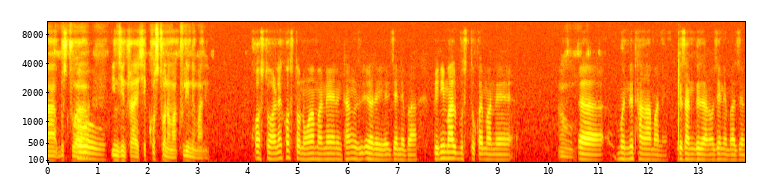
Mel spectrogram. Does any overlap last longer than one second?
No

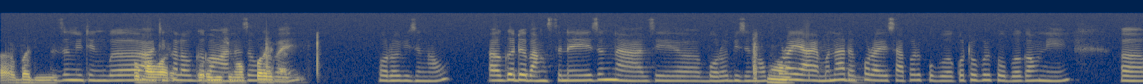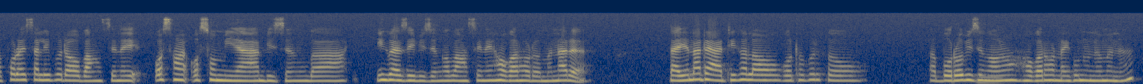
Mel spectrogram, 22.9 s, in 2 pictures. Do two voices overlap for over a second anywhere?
Yes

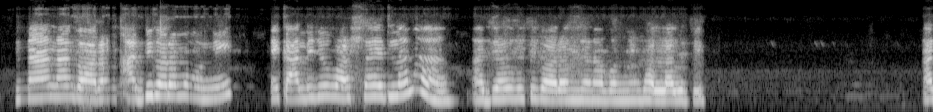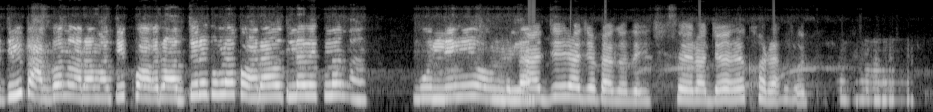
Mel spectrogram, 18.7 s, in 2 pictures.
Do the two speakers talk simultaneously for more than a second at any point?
No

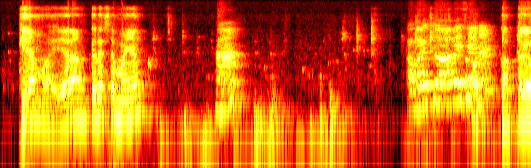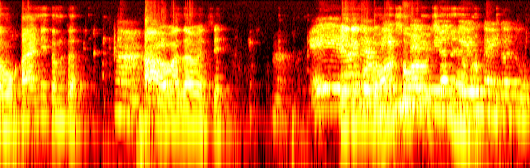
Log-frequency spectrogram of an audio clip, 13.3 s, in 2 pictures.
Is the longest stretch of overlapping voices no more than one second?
No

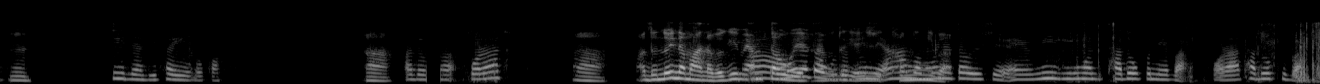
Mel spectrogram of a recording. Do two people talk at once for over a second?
Yes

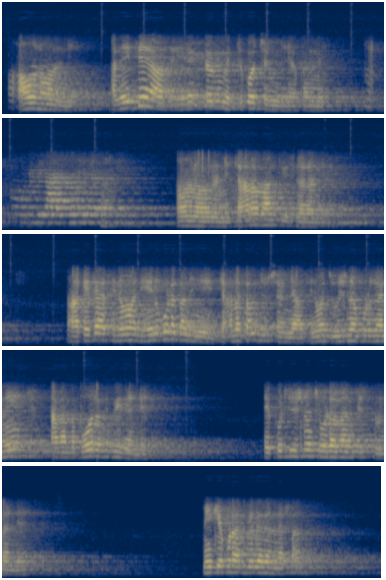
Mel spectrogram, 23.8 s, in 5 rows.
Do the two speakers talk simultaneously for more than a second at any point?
No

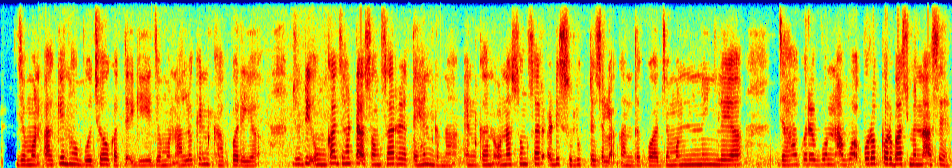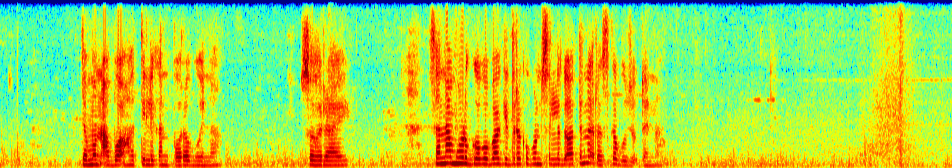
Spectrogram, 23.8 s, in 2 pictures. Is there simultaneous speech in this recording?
No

